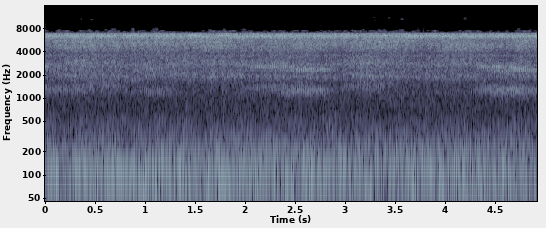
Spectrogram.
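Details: Chirping male cicadas at summer dusk in Georgia, USA, singing to attract females; a continuous piercing high drone with faint, slower rising and falling pulses underneath.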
